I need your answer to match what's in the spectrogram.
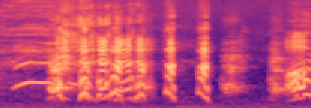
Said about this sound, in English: What are you barking at, buddy? Every time he barks and his butthole puckers.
